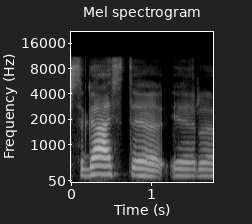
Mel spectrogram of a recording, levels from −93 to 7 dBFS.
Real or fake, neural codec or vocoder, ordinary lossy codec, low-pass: fake; codec, 44.1 kHz, 7.8 kbps, DAC; MP3, 96 kbps; 10.8 kHz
